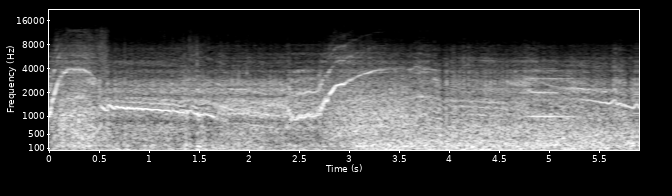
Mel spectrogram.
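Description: RC truck tyres roll on asphalt.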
